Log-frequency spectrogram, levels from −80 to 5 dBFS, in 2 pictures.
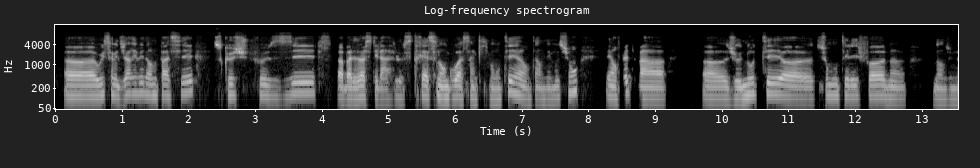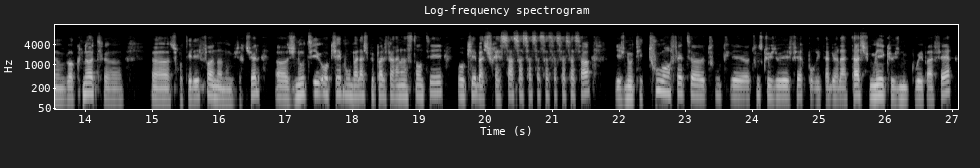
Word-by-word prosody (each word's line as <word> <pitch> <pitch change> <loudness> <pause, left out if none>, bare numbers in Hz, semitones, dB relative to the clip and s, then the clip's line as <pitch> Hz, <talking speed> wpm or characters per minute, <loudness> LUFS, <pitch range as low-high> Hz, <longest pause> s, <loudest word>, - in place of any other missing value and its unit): Heu, 120 0 +5
oui, 125 +3 -1
ça 135 - -1
m'est 125 - -2
déjà 115 - +2
arrivé 145 +1 -3
dans 135 -2 -1
le 130 - -6
passé, 135 +6 0 0.3
ce - - +9
que 135 - -1
je 135 - +5
faisais, 130 +5 -2 0.3
heu, - - +6
bah, 105 - +5
déjà 115 +3 +3
c'était 110 - 0
la 100 -1 0
le 115 -1 -7
stress, 115 +3 +2
l'angoisse, 110 -1 +1
hein, 110 - -5
qui - - -6
montaient, 105 +10 -1
hein, 130 -4 +1
en 105 -2 -7
termes 105 -1 -7
d'émotion 110 +11 +1 0.4
et 120 - -3
en 115 -1 +1
fait, 155 +7 -2
bah, 105 -1 +3 0.6
heu, 110 0 0
je 110 +1 +1
notais, 135 +4 0
heu, 115 -3 +2
sur 130 - -2
mon 125 -1 -5
téléphone, 120 -1 0
heu, 105 -1 -6 0.4
dans 100 -1 -6
une 100 0 -7
bloc-notes, 135 +7 0
heu 100 -2 -7 0.5
heu, 100 -1 +2
sur 100 - -2
le - - -12
téléphone, 115 +2 0
hein, 105 - -2
donc 95 -1 -9
virtuel, 140 +8 0 0.3
heu, 110 -1 +1
je 115 - +3
notais, 135 +3 +1
OK, 135 0 0
bon 130 - -7
bah, 120 0 +1
là, 130 - +1
je 130 - -1
peux - - -8
pas 125 - +1
le - - -6
faire 120 - -2
à - - 0
l'instant 120 +1 -2
T, 145 +4 -4 0.2
OK, 120 -1 +1
bah, - - +3
je - - +7
ferais - - -1
ça, - - +6
ça, - - +6
ça, - - +4
ça, - - +1
ça, - - 0
ça, - - -5
ça, - - -1
ça, - - -2
ça - - +2 0.4
et 110 - -2
je 105 - -3
notais 115 0 -2
tout 175 -2 0
en 155 - +1
fait, 145 -1 -2
heu, 120 -2 +1
toutes 125 -1 -12
les, - - -1
heu, 110 -1 -1
tout 125 - -12
ce - - 0
que - - -2
je 110 - -5
devais 115 0 +2
faire 125 -1 -3
pour 115 -2 -9
établir 110 +1 -3
la 105 0 +3
tâche 125 +3 +5
mais 125 +2 +4
que 110 - -3
je 105 +1 -4
ne 110 - -2
pouvais 110 0 -3
pas 110 0 0
faire 140 +8 +2
120 Hz, 235 wpm, -24 LUFS, 110-130 Hz, 0.6 s, ce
